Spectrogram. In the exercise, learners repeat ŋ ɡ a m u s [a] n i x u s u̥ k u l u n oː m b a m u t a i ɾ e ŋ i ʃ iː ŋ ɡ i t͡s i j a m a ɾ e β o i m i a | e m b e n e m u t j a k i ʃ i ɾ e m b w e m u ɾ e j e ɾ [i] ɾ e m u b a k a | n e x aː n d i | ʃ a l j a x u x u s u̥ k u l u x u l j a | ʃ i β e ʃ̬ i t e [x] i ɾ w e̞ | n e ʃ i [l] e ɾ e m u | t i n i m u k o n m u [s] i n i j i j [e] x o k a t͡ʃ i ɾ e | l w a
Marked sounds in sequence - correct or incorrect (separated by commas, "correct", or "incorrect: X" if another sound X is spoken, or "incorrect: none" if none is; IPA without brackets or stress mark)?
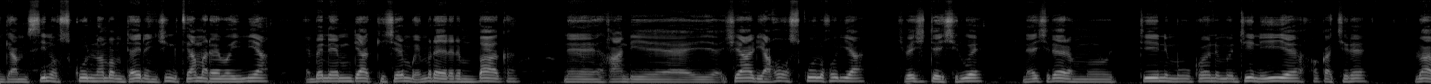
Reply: incorrect: i, incorrect: e, incorrect: ʃ, incorrect: ɾ, incorrect: t, correct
